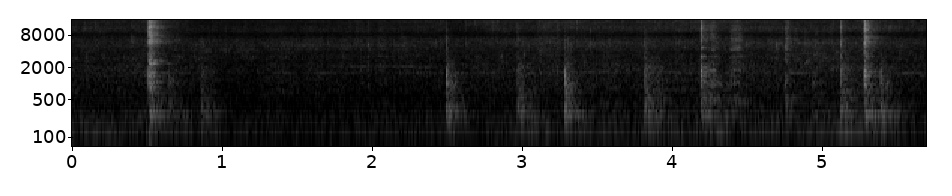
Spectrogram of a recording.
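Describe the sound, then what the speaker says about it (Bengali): Mughlai paratha with egg and mung dal browning its edges in a pan, a soft steady sizzle broken by scattered clinks and scraping taps of a utensil against the pan, close and moderate, with no talk. "এই যে এই কোনাগুলো কিন্তু আমি সুন্দর করে ধরে ধরে ভেজে নিচ্ছি দেখুন"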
